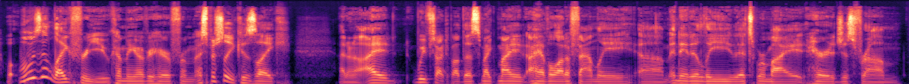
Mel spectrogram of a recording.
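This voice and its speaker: Fast, lively-voiced male podcast host. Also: deep voice, no echo, clean studio sound. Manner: enthusiastic, slangy, says "dude". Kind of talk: casual interview chat.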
